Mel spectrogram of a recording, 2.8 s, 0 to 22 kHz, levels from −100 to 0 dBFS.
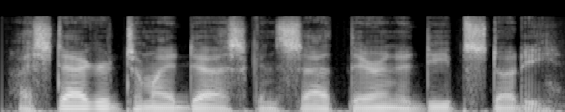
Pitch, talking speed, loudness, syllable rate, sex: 95 Hz, 255 wpm, -17 LUFS, 6.2 syllables/s, male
